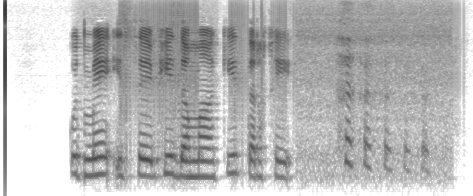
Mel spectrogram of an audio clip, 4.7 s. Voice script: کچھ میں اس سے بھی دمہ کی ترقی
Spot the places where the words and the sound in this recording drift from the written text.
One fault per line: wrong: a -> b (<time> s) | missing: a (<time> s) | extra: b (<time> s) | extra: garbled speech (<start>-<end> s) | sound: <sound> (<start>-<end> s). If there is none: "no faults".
sound: laugh (3.4-4.3 s)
